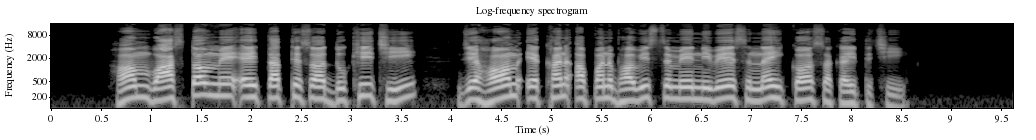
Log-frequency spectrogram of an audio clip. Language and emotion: Maithili, sad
